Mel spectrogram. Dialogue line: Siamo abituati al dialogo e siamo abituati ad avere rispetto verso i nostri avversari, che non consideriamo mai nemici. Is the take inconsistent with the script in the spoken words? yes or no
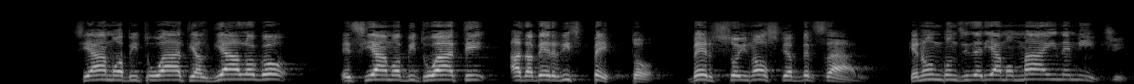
no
